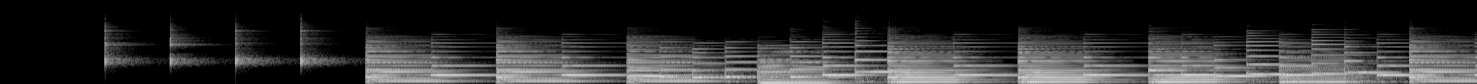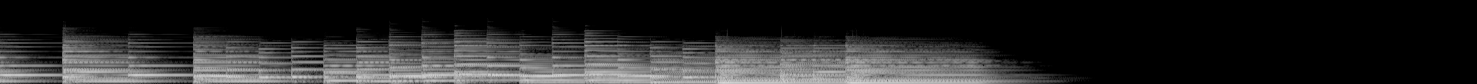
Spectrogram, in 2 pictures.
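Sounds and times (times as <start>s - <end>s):
piano accompaniment: 3.7s - 25.3s.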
